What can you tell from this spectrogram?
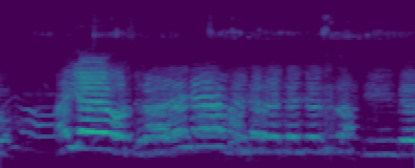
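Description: A group of Maasai women singing together in high voices, a chanted song in short phrases with brief breaks between them.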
